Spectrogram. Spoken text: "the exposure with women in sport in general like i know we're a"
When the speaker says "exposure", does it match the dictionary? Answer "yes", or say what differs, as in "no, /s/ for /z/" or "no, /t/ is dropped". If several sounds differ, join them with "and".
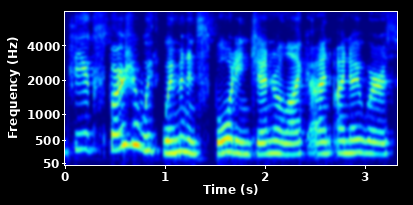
yes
